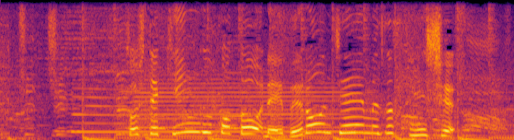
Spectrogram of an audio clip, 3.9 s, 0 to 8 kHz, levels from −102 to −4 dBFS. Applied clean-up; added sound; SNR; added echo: none; Wind instrument, woodwind instrument; 14 dB; none.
